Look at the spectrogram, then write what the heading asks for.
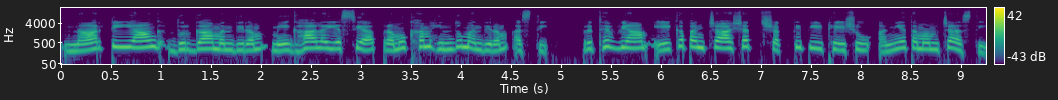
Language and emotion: Sanskrit, neutral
